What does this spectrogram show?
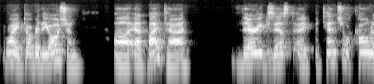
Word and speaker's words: BITOD: Okay, well, when Malaysia 370 was first hijacked electronically at BITOD, it's pronounced BITOD, BITOD.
